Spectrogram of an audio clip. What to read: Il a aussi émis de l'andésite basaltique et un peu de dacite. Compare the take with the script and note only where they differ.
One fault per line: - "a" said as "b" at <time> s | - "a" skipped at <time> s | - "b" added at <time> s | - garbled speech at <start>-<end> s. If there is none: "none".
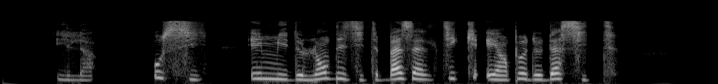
none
